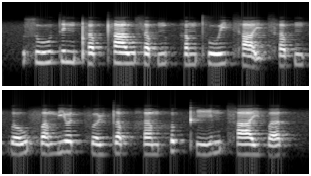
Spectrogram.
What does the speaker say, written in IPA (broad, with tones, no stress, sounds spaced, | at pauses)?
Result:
s uː˨˧ t̪ ɪ˧ ŋ pʰ ɐ˨˥ p̚ t̪ʰ aː˧ w s ɐ˨ p̚ n̪ ʊ˧ k̚ h ɐ˧ m t̪ʰ uː˨˧ j t͡sʰ aː˨˩ j t͡sʰ ɐ˨˥ p̚ ŋ ɪ˧ k̚ l o˨˥ w f ɐ˨˧ m j ɵ˥ t̚ f ɵ˨ ɥ t̪ ɐ˧ p̚ h ɐ˨ m h ʊ˥ k̚ t̪ʰ iː˨˥ n t͡sʰ aː˧ j p ɐ˨˥ t̚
